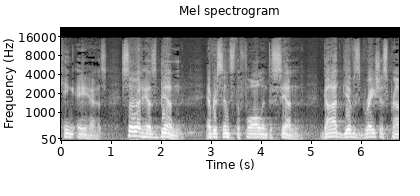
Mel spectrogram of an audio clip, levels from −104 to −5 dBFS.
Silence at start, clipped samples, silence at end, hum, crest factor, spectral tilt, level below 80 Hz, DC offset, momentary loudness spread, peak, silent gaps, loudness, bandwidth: 0 s; under 0.1%; 0 s; none; 10 dB; -5 dB/octave; -32 dBFS; under 0.1%; 13 LU; 0 dBFS; none; -10 LUFS; 16 kHz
